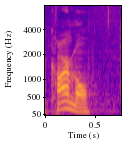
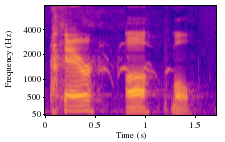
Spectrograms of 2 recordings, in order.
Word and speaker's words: caramel: How do you say this word right here? Car. Do you say that? Care? No. Car. Caramel. Caramel. Okay.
